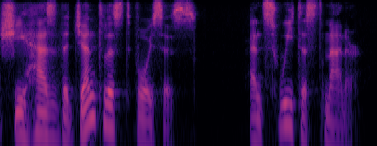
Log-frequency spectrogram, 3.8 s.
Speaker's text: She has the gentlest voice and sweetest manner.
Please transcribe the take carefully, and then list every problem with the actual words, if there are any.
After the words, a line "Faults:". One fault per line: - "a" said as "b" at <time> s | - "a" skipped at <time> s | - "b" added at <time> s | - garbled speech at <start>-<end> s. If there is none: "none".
She has the gentlest voices and sweetest manner.
Faults:
- "voice" said as "voices" at 1.4 s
